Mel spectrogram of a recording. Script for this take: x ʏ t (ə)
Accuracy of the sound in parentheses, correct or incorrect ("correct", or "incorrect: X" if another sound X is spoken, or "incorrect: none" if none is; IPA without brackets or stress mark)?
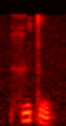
correct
